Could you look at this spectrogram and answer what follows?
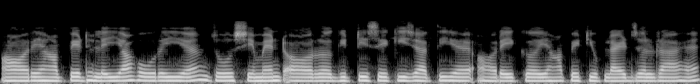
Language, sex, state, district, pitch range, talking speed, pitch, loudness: Hindi, female, Uttar Pradesh, Jyotiba Phule Nagar, 165-175 Hz, 195 wpm, 170 Hz, -11 LUFS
